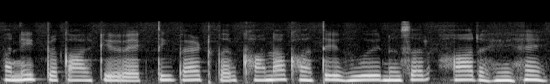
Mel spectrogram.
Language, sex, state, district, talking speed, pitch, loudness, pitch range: Hindi, male, Chhattisgarh, Raipur, 130 wpm, 205 Hz, -11 LUFS, 190-210 Hz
